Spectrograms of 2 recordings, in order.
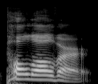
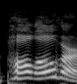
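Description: First: Loud, high imitated order; mock-urgent shout to the driver; shouted demand. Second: Much higher, louder repeated demand; shrieked mock order; insistent shout. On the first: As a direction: yell it like an upset passenger. Drunk rider demands a stop. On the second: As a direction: imitate a passenger yelling more urgently.

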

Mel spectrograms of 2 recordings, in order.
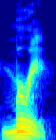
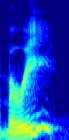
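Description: First: Marie. said with a firm falling tune; confident falling name. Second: Marie? asked with a rising question tune; unsure rising name. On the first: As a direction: state the name with certainty. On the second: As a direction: say the name like you doubt it. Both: Real, not acted.

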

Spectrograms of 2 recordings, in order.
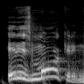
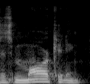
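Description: First: It is marketing, with "marketing" much higher and louder, falling at the end; emphatic restatement. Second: Said in the usual way. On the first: Shown as a demonstration. Host hammers his point home to listeners, loud emphatic restatement. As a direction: slam home "It is marketing" with a big lift on "marketing".

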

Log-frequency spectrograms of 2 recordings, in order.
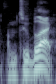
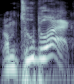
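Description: First: Said in the usual way. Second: Mock high exclaim. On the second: Shown as a demonstration. Joking he can't do an English accent, high loud cry. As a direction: throw it up high and loud for the laugh.

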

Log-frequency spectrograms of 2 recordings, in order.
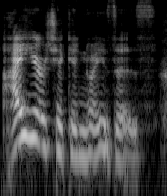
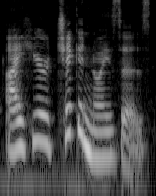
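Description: First: Slow, deadpan echo of the line; mom echoing. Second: Slow, puzzled dad voice; quoting dad. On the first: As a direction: repeat it slowly like a stunned mom. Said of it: "And she's like". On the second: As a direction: say it slowly like a baffled dad. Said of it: "So he calls my mom over and says". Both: Retold or imitated.

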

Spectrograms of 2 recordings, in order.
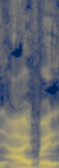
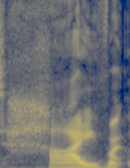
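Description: First: "Hive Mind" with the H silent; dropped H. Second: "Hive Mind" with a clear initial H; sounded H. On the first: Retold or imitated. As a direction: say "Hive Mind" starting on the vowel, like "Ive". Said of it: "you're saying Hive Mind". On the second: Shown as a demonstration. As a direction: correct it to "Hive Mind", H fully pronounced. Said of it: "it's Hive Mind".

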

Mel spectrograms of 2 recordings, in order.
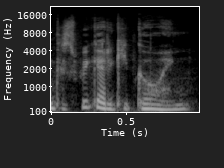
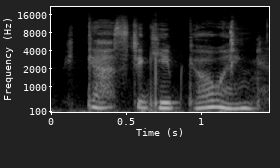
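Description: First: Said in the usual way. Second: Repeated as a soft whisper; playful whispered reminder. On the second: Shown as a demonstration. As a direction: whisper it to yourself.

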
